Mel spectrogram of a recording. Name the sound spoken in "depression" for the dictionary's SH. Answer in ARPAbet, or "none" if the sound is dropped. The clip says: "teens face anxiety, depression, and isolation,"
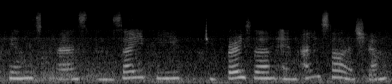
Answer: S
